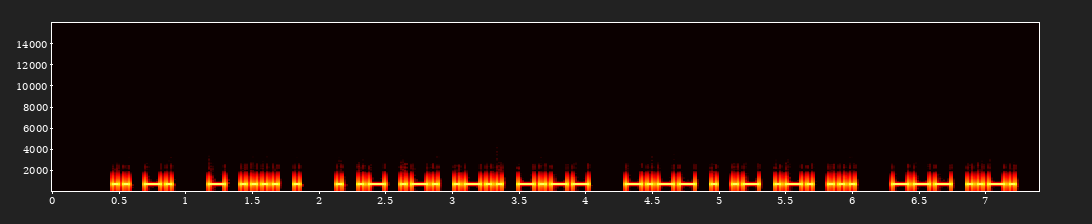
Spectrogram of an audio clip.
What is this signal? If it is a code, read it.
Morse code, heard as a keyed tone, about 28 wpm, 700 Hz. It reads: IN THE EARLY YEARS OF
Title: Sets of 5 Words Encore 30wpm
